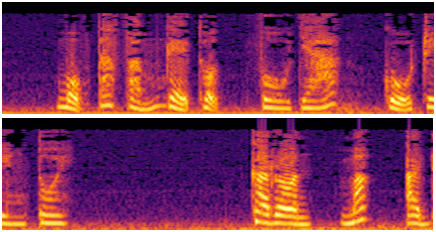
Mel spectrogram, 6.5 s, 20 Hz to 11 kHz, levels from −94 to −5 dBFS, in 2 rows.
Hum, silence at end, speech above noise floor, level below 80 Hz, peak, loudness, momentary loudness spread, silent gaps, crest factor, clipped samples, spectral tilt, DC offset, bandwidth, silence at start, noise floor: none; 0 s; 23 dB; -32 dBFS; 0 dBFS; -14 LUFS; 10 LU; none; 14 dB; under 0.1%; -6 dB/octave; under 0.1%; 8 kHz; 0 s; -36 dBFS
